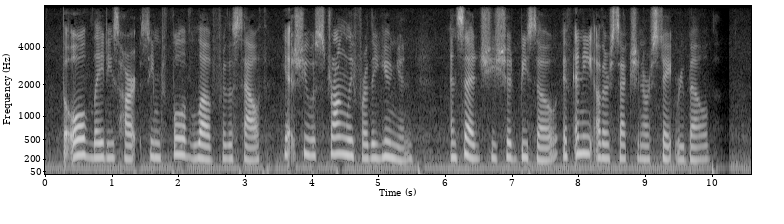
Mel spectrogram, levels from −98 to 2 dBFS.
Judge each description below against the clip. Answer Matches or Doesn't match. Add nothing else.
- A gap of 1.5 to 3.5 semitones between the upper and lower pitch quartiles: Matches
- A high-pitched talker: Matches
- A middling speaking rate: Matches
